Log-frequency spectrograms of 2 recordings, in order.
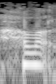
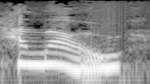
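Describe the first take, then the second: First: The word is slurred together. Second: The word is said clearly.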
